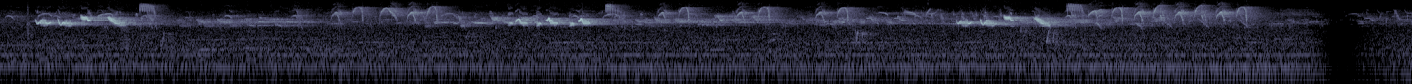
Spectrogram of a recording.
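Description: Near silence with faint bird chirping in the background, coming in a few short bouts of quick, high chirps.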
